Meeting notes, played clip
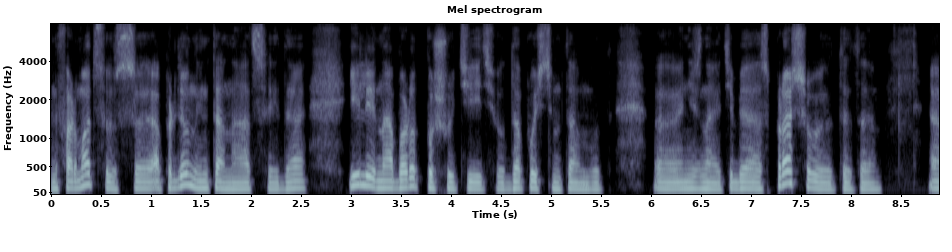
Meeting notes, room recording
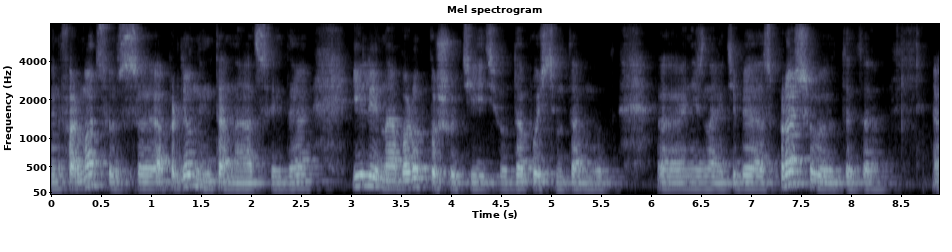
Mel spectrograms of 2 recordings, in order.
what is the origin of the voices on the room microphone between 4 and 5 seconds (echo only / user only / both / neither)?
echo only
